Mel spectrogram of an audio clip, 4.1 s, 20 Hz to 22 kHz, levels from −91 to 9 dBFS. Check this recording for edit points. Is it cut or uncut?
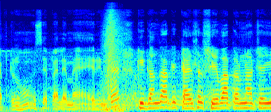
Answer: cut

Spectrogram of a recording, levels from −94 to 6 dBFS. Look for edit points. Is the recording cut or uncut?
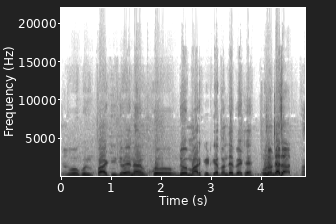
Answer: cut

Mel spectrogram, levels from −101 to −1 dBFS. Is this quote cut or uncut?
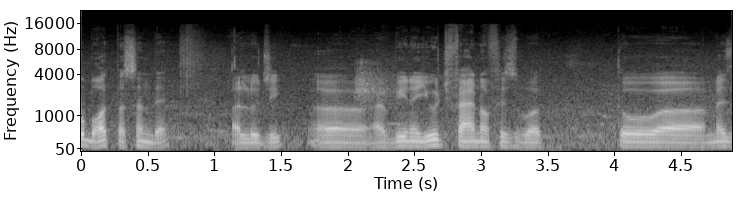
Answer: uncut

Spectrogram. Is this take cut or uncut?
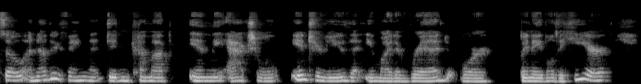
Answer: cut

